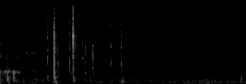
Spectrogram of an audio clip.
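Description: A few light clicks and crackles from a model kit's plastic runners being handled in their clear plastic bag, bunched between about half a second and a second in.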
